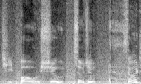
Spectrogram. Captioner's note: laughs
